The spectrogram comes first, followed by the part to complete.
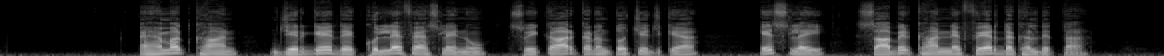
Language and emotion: Punjabi, neutral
